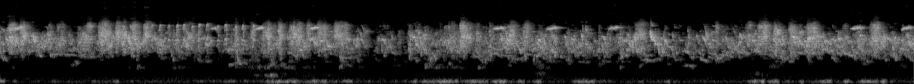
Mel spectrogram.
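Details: Several budgerigars, 14 January 2024, keep up unbroken warbling chatter of rapid buzzy chirps and bright whistled notes, with a brief dip near four seconds and faint low rumbles in the background.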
